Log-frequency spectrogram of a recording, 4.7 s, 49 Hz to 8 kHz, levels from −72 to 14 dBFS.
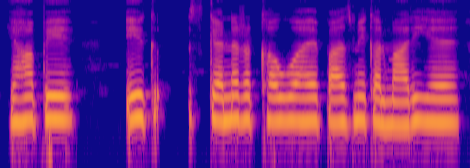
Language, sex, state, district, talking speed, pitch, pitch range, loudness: Hindi, female, Uttar Pradesh, Lalitpur, 140 wpm, 210 Hz, 200-215 Hz, -13 LUFS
